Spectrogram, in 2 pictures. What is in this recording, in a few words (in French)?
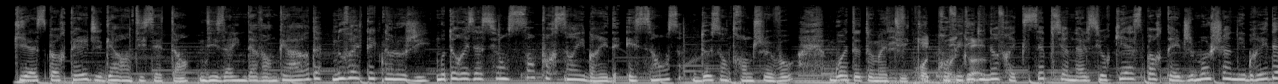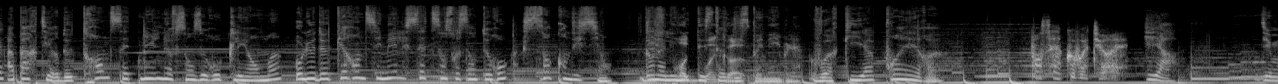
Spot, publicite; Kia; Sportage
